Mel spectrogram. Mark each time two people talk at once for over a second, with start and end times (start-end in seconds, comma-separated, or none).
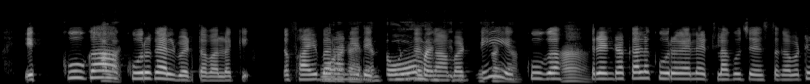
3.2-5.3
